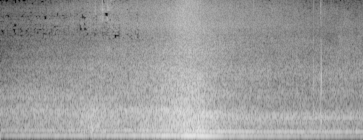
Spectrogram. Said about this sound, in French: Et ça, c'est le passage d'une voiture en stéréo.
